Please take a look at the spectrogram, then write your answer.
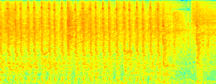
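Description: Rockets fire in rapid succession during a video game shootout, a dense rattling burst of repeated blasts that runs steadily and loud before cutting off near the end.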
